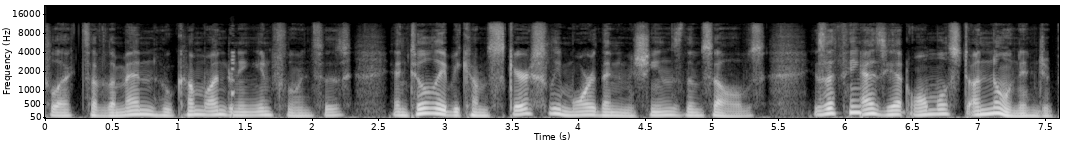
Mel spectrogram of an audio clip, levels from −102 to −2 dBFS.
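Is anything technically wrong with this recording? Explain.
Yes. Two brief blips break into the speech, one from 1.37 to 1.41 s and another, shorter one at 6.1 s, each unlike anything around it. This is damaged data in a compressed stream: some of the coded bytes at those points are wrong, so the decoder misreads those frames, loses its place in the stream, and emits garbled sound until it locks onto the next valid frame header.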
